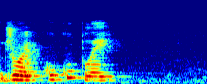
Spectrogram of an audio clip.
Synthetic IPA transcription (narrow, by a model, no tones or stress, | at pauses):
d͡ʒɔjkːukuplej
